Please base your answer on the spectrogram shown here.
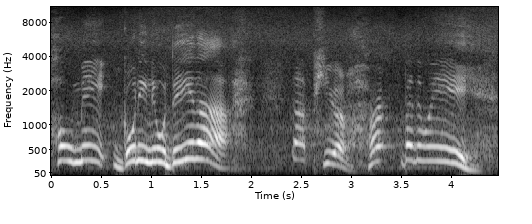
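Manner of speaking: put-on Scottish accent, pitched way up, slow. Voicing a complaining lower back: Scottish voice for lower back. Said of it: "Got a very Scottish lower back".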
